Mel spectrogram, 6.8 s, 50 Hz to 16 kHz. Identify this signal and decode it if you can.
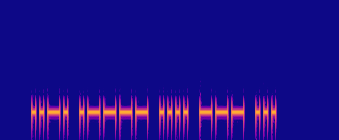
Morse code, heard as a keyed tone, about 15 wpm, 700 Hz. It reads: F1HOS
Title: DXCC-100 Call Signs - 5 Characters - Repeated 2x - 15wpm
